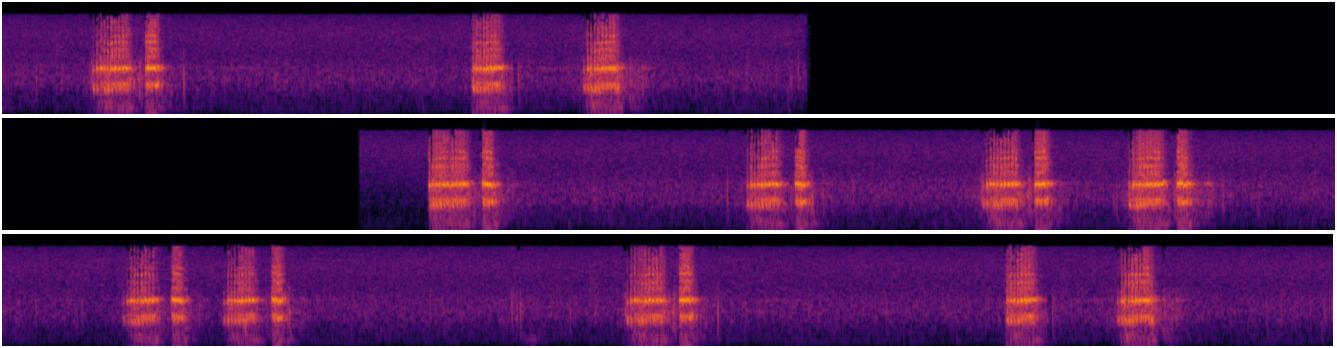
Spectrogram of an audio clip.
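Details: Croaking frog, loud raspy paired pulses repeated every one to two seconds, with a few seconds of total silence near the start before the calling resumes steadily; faint low hum underneath.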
